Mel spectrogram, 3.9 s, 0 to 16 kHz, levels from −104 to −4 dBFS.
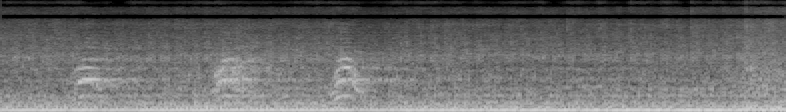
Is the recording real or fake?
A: fake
